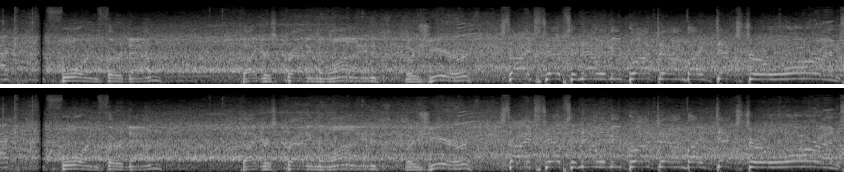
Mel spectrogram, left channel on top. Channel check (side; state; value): both; normal; correlation 0.39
